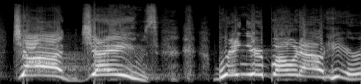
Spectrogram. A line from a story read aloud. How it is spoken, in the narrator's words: Simon was shouting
